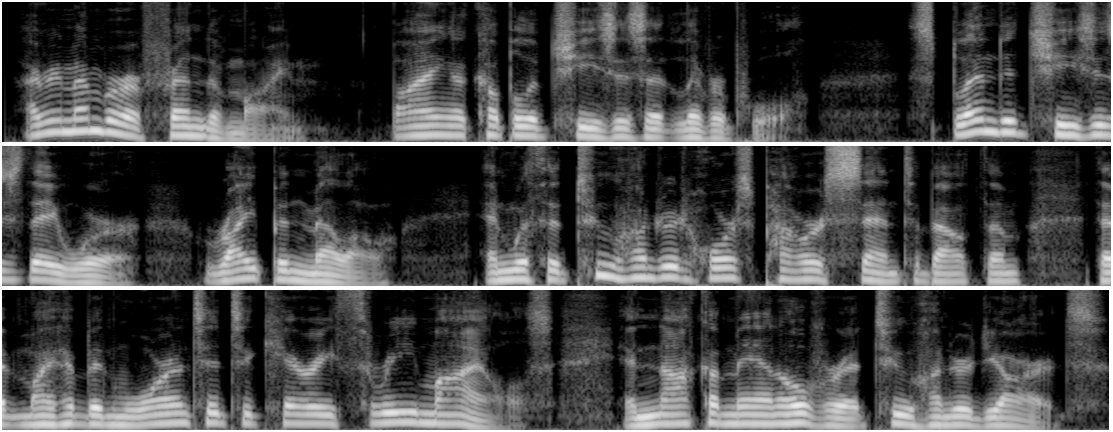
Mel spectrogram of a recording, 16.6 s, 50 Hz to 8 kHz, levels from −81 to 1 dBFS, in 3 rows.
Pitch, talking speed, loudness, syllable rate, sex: 135 Hz, 175 wpm, -17 LUFS, 4.8 syllables/s, male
